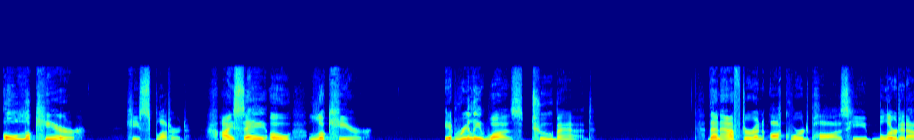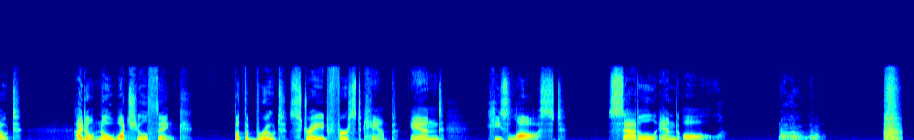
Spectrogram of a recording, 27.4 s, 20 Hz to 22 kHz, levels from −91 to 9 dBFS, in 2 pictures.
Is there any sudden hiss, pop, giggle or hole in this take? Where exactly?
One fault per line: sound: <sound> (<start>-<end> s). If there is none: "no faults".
sound: bark (25.4-26.1 s)
sound: breath (27.0-27.2 s)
